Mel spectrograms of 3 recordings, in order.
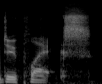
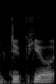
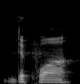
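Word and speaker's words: Dupieux: They had Flat this Beat by Quentin Duplex. That's a Dupio, not Duplex. Dupois.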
